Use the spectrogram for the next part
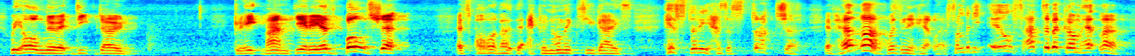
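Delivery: high, loud, fast lecturing rant with laughs; gleeful know-it-all rant; excited rant. Acted. Bell ranting excitedly about history.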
